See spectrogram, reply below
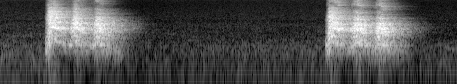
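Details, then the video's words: Pet cockatoo imitating a dog's bark: two harsh, raspy bursts about three seconds apart, each made of three or four quick rough yaps run together, in otherwise silent surroundings. "Cockatoo Amber, the barking bird"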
